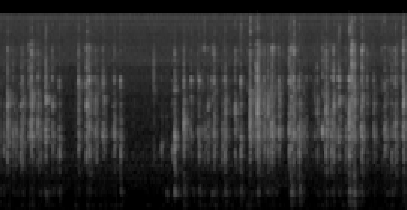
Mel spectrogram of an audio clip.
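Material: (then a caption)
Plastic. Fingertips of both hands type continuously on a compact white mechanical keyboard with plastic keycaps, blue backlight and a hollow case. Quick, bright, clacky key taps with almost no low end and very short decay come in rapid bursts, with a brief pause just before the two-second mark before typing resumes.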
